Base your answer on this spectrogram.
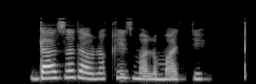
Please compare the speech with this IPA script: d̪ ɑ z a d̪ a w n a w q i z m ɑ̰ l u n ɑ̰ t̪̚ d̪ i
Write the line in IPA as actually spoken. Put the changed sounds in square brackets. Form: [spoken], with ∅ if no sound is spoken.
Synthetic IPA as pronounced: d̪ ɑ z [ə] d̪ a w n a [∅] q i z m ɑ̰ l u [m] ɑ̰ t̪̚ d̪ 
